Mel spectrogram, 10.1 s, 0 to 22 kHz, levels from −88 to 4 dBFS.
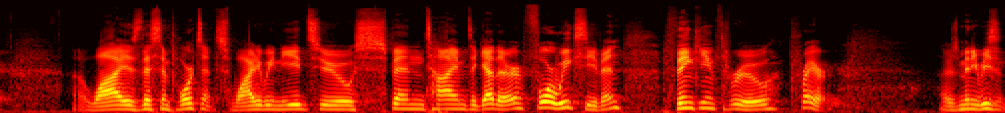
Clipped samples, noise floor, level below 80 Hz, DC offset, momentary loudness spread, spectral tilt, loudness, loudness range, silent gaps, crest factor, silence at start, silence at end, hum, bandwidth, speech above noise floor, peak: under 0.1%; -63 dBFS; -62 dBFS; under 0.1%; 11 LU; -4.5 dB/octave; -28 LUFS; 4 LU; none; 22 dB; 0.75 s; 0 s; none; 18 kHz; 35 dB; -8 dBFS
